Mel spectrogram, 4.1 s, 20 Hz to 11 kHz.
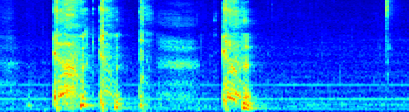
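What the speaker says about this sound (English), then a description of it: "I'm gonna cough 1 second." A person coughs up close, a sharp burst of three or four quick coughs followed by a pause and one more harsh cough, in an otherwise quiet room.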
